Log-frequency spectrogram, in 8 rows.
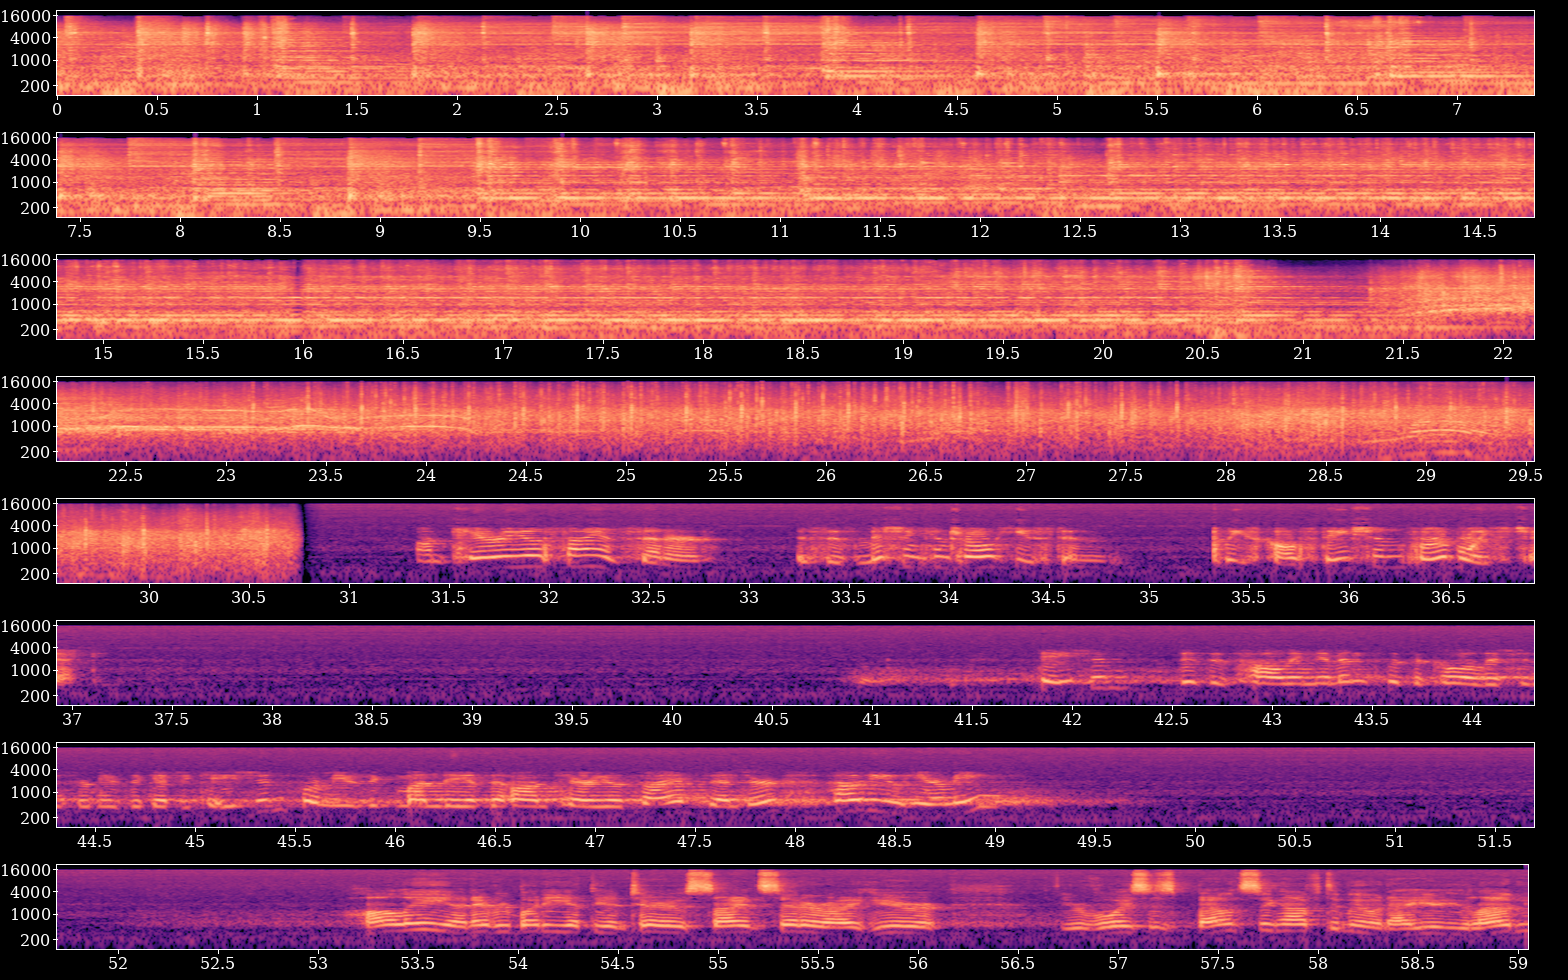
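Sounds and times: ukulele ensemble with upright bass: 0.1 - 3.2, 3.8 - 21.6
crowd applauding and cheering: 21.3 - 30.8.

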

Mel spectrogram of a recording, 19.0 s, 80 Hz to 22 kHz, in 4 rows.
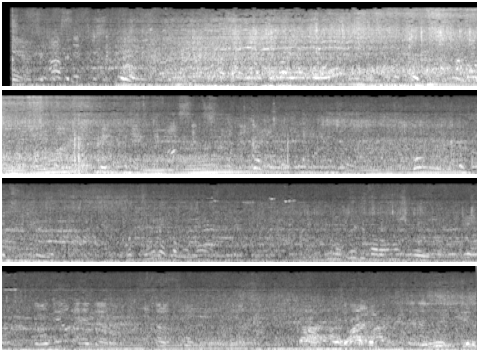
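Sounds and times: rally car engine revving: 1.0 - 11.3, 13.4 - 19.0.

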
